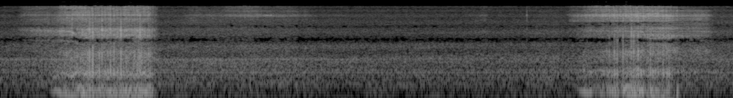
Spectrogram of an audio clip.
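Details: Two loud, rasping snores about five seconds apart, each a rattling noise on breathing in, with quiet breathing between, from Kane, a pet that sleeps deeply on the owner's lap.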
